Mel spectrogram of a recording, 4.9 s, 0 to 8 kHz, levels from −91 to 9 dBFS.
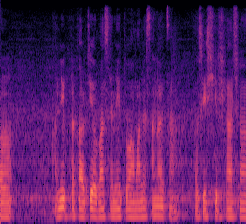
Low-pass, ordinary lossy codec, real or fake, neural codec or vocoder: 7.2 kHz; none; fake; codec, 44.1 kHz, 7.8 kbps, Pupu-Codec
